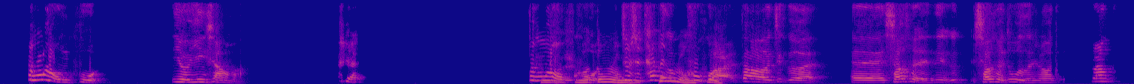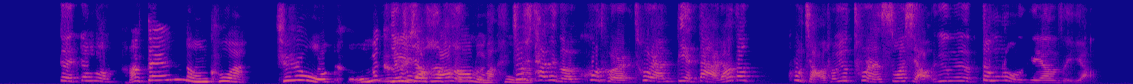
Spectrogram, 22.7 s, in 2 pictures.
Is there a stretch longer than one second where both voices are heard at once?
Yes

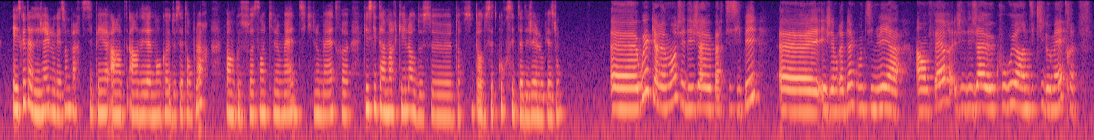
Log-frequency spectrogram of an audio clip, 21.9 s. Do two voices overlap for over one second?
No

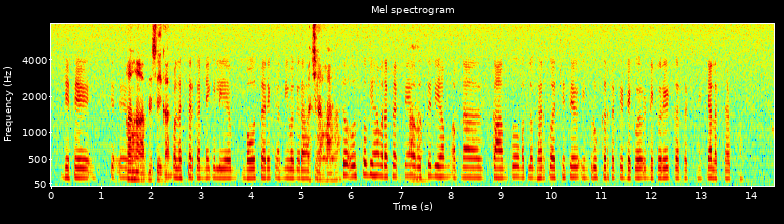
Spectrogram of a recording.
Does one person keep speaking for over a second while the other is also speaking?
No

